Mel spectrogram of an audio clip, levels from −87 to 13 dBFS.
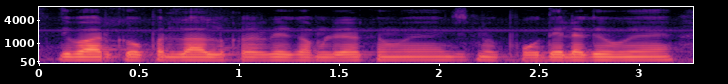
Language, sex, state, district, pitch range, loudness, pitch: Hindi, male, Uttar Pradesh, Shamli, 115-120 Hz, -20 LUFS, 115 Hz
